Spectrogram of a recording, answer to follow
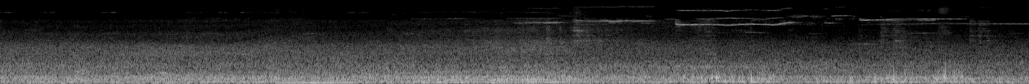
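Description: Steady city street traffic from cars and buses on a wide road, a continuous rumble of engines and tyres. A thin high squeal sounds briefly about seven seconds in.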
